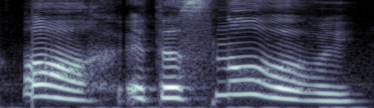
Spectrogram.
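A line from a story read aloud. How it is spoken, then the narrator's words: Unnatural laugh. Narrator (Russian): Она как-то неестественно засмеялась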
